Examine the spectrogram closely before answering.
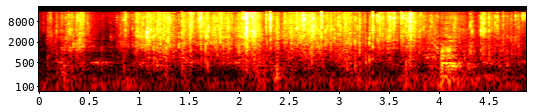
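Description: Plastic bubble-wrap packaging crinkling and crackling as hands handle it and pull it open around a camera lens.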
